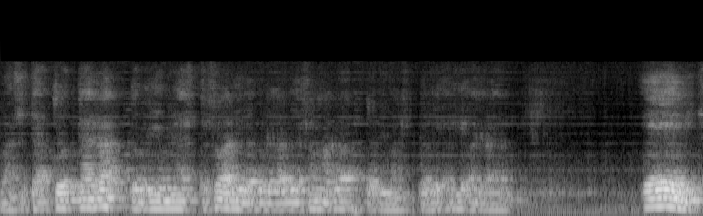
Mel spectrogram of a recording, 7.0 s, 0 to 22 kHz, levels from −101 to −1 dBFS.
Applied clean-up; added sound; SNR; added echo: neural separator model SepFormer DNS4.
